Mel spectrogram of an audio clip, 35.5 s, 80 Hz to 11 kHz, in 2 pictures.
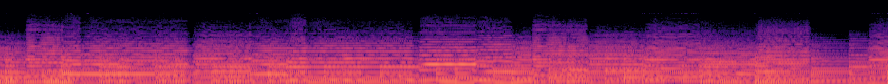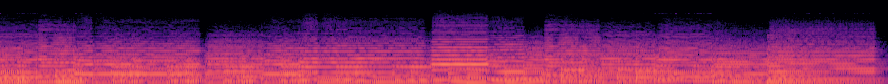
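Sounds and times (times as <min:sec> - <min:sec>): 
trombone playing a waltz: 0:00.1 - 0:16.3, 0:17.0 - 0:35.5.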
